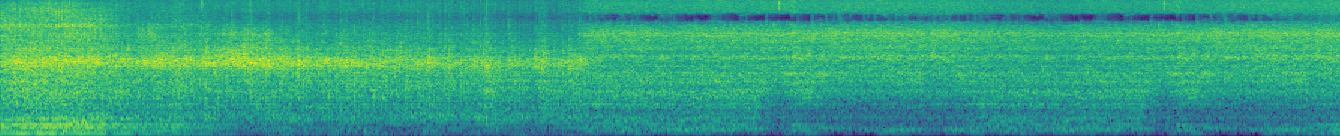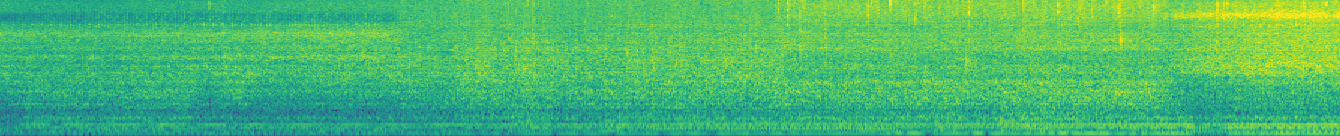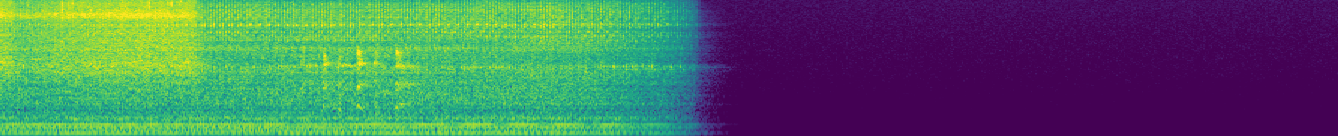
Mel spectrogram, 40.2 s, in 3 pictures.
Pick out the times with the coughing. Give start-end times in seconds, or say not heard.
29.8-31.1.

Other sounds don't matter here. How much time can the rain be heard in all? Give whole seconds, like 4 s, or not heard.
29 s.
